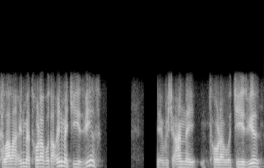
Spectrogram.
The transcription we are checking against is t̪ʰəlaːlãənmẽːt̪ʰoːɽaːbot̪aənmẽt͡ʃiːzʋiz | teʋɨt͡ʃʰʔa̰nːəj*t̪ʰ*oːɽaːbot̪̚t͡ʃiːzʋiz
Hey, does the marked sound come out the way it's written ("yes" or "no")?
yes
